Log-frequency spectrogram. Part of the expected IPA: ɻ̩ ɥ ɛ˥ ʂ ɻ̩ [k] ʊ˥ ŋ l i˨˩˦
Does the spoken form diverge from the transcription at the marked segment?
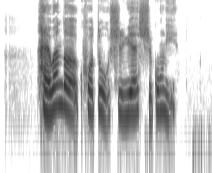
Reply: no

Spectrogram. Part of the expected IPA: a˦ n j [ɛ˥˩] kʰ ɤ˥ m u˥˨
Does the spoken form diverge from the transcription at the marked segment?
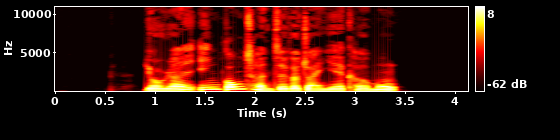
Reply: no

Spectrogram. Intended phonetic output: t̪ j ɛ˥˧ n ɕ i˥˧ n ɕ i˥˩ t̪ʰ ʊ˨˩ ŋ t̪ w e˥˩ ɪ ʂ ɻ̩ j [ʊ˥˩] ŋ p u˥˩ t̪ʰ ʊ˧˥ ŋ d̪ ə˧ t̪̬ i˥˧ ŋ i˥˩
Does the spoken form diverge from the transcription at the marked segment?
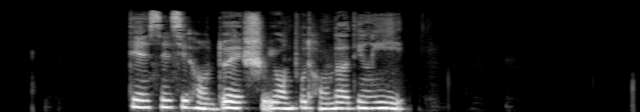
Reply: yes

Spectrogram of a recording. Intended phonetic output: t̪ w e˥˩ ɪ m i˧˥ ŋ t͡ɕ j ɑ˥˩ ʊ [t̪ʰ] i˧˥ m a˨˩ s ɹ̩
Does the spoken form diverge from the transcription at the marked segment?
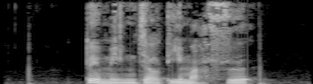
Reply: yes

